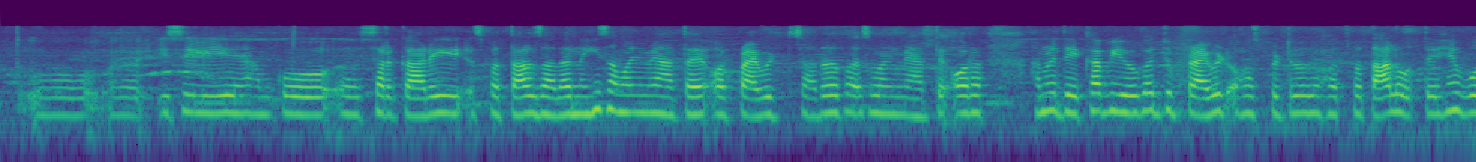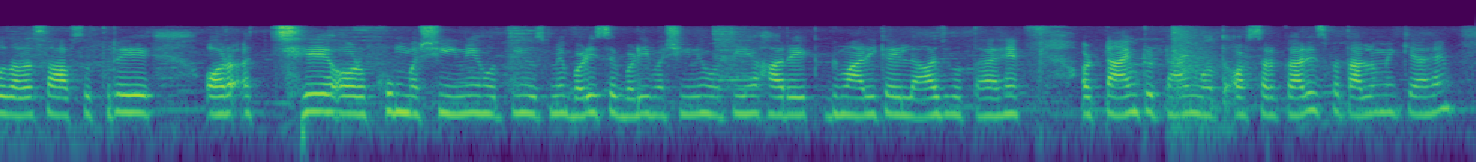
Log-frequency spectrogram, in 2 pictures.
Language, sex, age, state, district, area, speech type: Urdu, female, 18-30, Uttar Pradesh, Lucknow, rural, spontaneous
